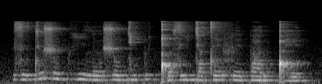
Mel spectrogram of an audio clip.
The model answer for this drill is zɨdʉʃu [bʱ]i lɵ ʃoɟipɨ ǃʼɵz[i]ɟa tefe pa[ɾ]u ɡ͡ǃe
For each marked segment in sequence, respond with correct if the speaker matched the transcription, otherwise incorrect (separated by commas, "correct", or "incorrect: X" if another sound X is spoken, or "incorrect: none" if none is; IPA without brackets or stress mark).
correct, correct, correct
